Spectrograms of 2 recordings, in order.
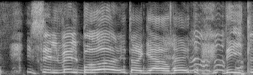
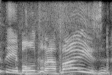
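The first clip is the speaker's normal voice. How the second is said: normal talking voice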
